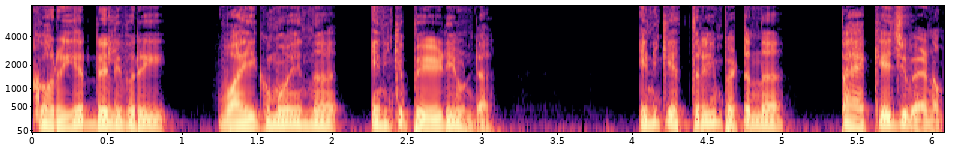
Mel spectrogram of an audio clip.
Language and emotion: Malayalam, fearful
